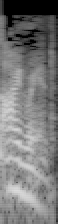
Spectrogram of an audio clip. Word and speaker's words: Ayn Rand: It's Ayn Rand. It rhymes with mine. Mine, Ayn Rand.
